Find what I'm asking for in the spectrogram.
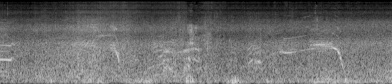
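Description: Sea surf rolling in over people playing in the shallows, a loud, steady wash of waves with gusty wind buffeting the microphone throughout.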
